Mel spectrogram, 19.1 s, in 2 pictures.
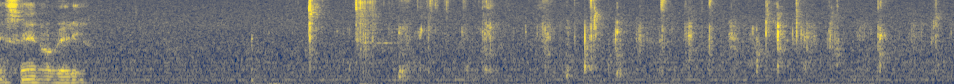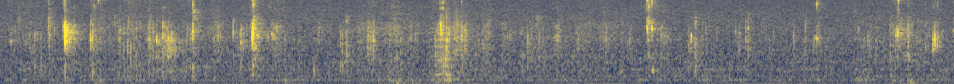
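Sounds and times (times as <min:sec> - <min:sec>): mouth clicks and smacks: 0:02.5 - 0:14.1
person chewing food: 0:03.0 - 0:19.0.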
